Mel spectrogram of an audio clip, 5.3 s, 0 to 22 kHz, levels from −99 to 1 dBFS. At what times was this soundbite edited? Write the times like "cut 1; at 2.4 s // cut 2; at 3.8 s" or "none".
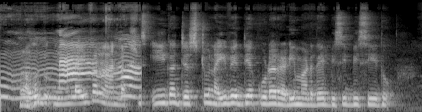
cut 1; at 1.8 s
